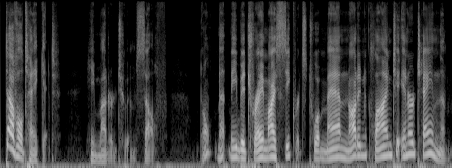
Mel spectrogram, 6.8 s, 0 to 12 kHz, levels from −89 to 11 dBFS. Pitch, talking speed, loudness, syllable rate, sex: 145 Hz, 185 wpm, -21 LUFS, 5.4 syllables/s, male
